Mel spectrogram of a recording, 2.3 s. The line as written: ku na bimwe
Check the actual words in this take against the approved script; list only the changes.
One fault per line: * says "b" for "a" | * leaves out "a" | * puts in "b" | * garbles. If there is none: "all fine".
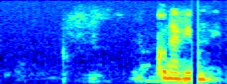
all fine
